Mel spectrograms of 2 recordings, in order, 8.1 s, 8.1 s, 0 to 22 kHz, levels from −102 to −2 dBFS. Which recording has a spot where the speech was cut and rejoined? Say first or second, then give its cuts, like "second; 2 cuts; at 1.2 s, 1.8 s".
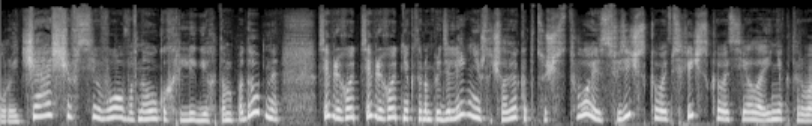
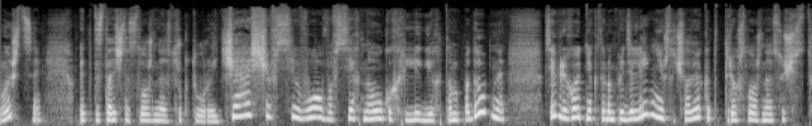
first; 4 cuts; at 1.3 s, 3.6 s, 5.4 s, 6.7 s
